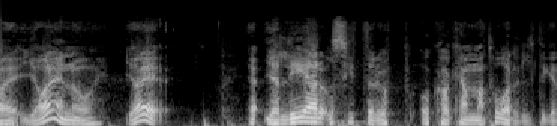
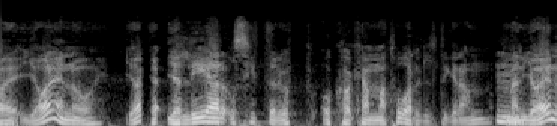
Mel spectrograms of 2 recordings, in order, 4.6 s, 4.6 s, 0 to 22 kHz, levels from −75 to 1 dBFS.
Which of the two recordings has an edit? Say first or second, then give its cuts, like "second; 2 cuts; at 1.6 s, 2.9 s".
second; 1 cut; at 1.2 s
